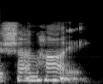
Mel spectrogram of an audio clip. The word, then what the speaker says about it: Shanghai: And for instance, in Chinese, markedly noticeable is that they don't emphasize the ing sound. So, for instance, they say Shanghai.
